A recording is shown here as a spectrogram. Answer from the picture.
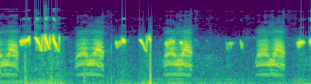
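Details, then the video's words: Common quail giving harsh, buzzy bursts mixed with short high whistled notes, several in quick succession over three seconds, with a sharp click midway. "Batair Ki khobsorat Mote Awazay|Batair Ki moty Awaz|Обыкновенный перепелиный зов |перепелиные звуки"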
